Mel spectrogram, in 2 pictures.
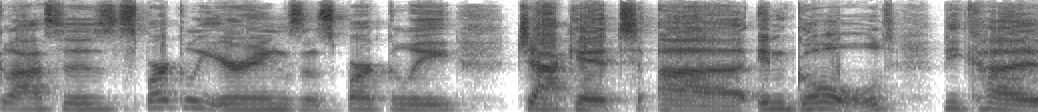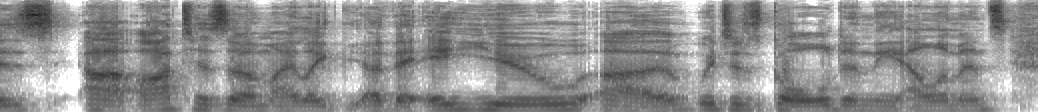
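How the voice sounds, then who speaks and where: A woman speaks in a plain, everyday voice, fairly low in pitch. Her pace is fairly slow and her intonation fairly even. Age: 50s. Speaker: podcast host, therapist. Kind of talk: podcast interview.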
